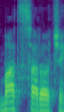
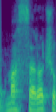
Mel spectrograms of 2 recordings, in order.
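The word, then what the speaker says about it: Mazarote: pode isto abrirá massarotti esse massarotti aqui no caso é massarotte massarotte mousse a pronúncia correta mas isso que tá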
